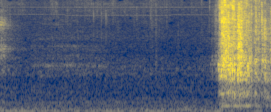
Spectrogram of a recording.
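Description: A plastic ice scoop digging into a basket of loose, bullet-shaped ice-maker ice cubes, with a sudden loud clattering rattle of cubes starting near the end after a quiet stretch.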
